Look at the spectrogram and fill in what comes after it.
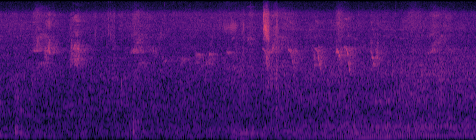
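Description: Small birds chirping in short, scattered high calls, with a few quick downward-sliding notes and one sharp click about halfway through, over a faint low background rumble.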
